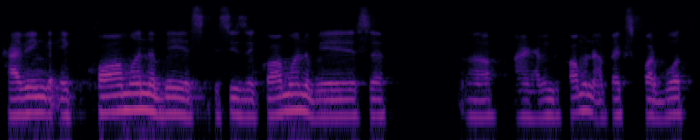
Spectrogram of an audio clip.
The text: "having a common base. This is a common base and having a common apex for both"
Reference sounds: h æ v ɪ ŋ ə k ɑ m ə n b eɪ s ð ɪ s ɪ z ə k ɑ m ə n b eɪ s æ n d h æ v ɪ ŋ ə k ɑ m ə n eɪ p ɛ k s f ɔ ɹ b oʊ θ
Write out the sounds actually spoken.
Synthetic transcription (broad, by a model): h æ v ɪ ŋ ə k ɑ m ə n b eɪ s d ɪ s ɪ z ə k ɑ m ə n b eɪ s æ n d h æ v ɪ ŋ ə k ɑ m ə n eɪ f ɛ k s f ɔ ɹ b oʊ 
